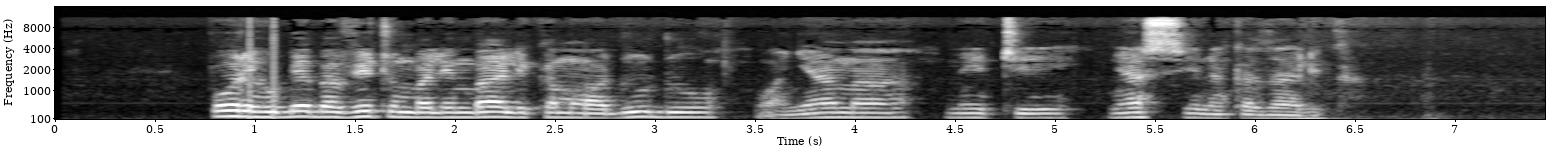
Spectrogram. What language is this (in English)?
Swahili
